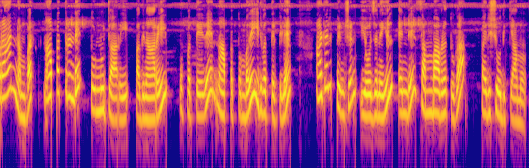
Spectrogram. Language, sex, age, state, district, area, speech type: Malayalam, female, 18-30, Kerala, Wayanad, rural, read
